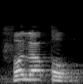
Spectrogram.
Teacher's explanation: فلقی، غف کریں گے تو پڑھیں گے فلق، اور قاف میں قلقلہ کریں گے، کیا کریں گے؟ قلقلہ، مطلب آواز لوٹ کے آئیں گی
